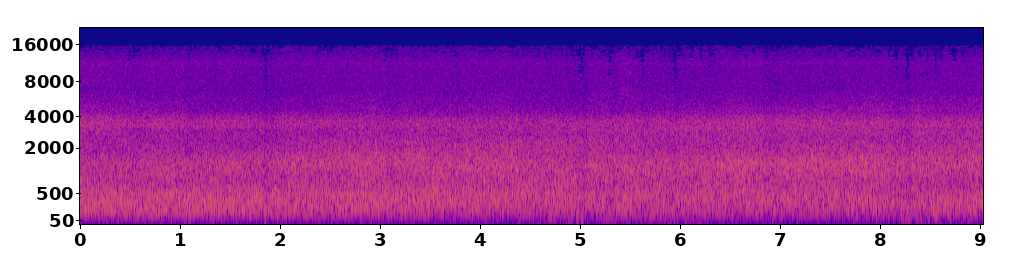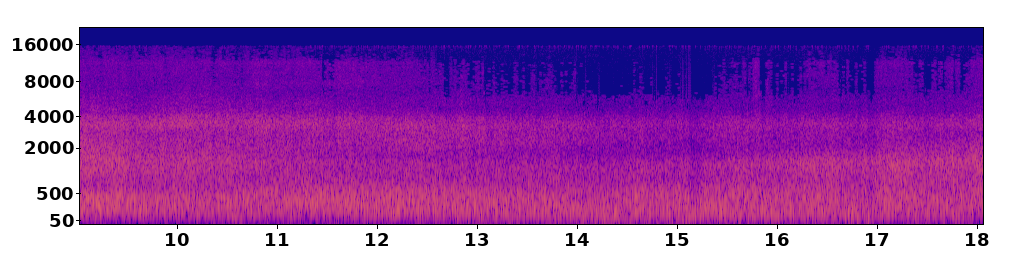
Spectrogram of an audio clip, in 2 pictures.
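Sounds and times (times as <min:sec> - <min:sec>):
waves breaking on beach: 0:00.0 - 0:13.9.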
